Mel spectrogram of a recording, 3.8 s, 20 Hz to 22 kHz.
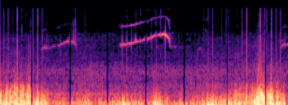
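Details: Bald eagle at a Southwest Florida nest, 13 January 2024, afternoon: two drawn-out, thin, rising whistles ending in a sharp drop, with strong low rumble and bumping sounds.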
